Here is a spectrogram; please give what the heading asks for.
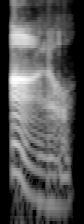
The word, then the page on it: aisle: British English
